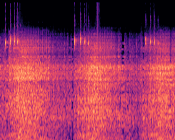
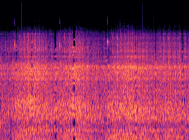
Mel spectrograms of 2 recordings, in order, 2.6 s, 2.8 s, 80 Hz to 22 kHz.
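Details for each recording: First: Restored Royal Enfield Constellation 700, just running again after magneto points fix, cylinder heads not yet retightened: ragged idle with sharp hissing chuff each firing stroke; blowing head gasket, heads to be tightened down. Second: Rebuilt Royal Enfield Constellation 700 twin, running after worn, wrongly fitted magneto points were fixed: even twin-cylinder beat at fast idle, steady and smooth with no knocking or rattles; the rebuild sounds good, running normally.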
